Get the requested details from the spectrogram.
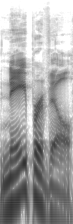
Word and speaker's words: Naperville: You guys have corrected the pronunciation. Naperville. Fine. You got it. Naperville. It looks like Naperville.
